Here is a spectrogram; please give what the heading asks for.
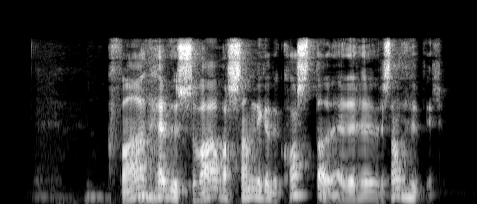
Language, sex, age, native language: Icelandic, male, 40-49, Icelandic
